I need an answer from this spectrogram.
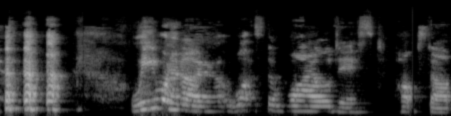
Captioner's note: laughs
